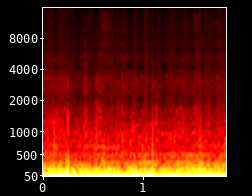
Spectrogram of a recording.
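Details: Audi A3 driven over bumps, heard inside the car after a stripped front bolt was replaced and a nut and lock nut fitted: low road rumble and soft thumps. The earlier metal-on-metal knocking and scraping is gone; the front suspension is quiet.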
